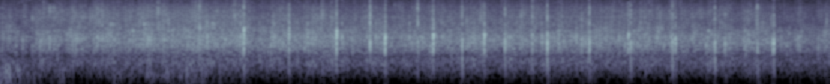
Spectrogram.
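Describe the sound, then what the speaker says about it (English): Sustained audience applause at a political event with Kerr County's sheriff being honored, dense steady clapping with a few sharper claps standing out, moderately distant and without talk over it. "He's worth applauding."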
